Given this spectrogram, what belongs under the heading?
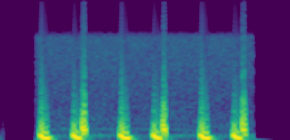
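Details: Opening snap.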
